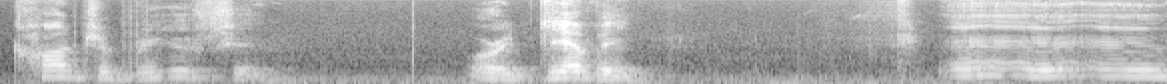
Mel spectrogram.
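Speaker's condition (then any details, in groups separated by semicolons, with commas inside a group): Cerebral palsy; from birth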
